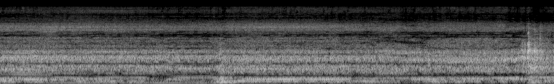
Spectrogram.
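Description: Diesel engine of a Fiat-Hitachi FH150 wheeled excavator running steadily while its boom and bucket dig and lift clay.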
